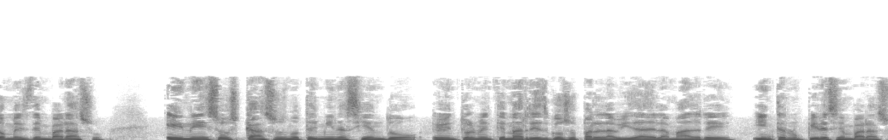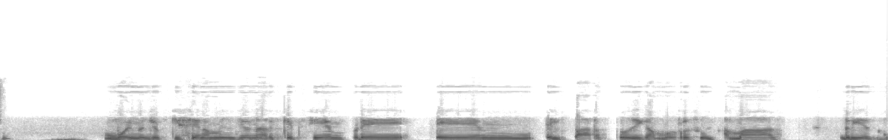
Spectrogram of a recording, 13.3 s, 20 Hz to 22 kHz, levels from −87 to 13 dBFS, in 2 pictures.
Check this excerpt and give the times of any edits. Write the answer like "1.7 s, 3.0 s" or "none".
none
